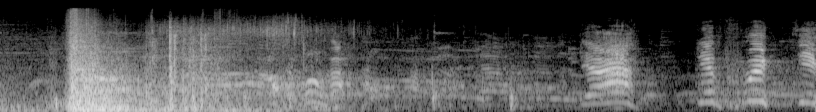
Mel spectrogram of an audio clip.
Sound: guys laughing

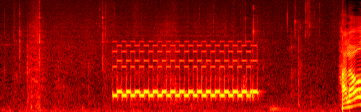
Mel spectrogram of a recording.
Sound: phone rings

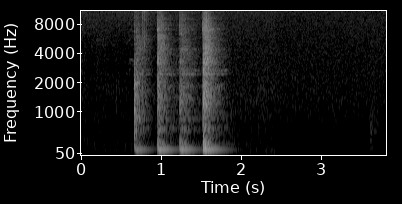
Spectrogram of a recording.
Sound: knocking

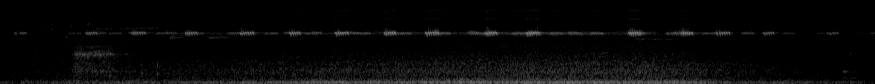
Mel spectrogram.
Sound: crickets Chirping

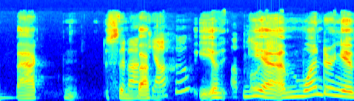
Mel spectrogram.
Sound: non-english

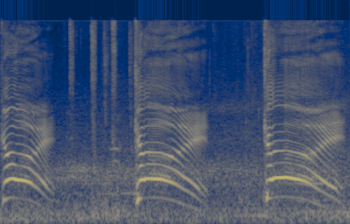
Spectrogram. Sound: kiss sound

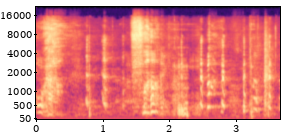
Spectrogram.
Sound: laughs

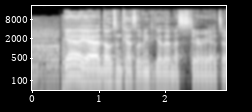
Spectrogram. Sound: record scratch

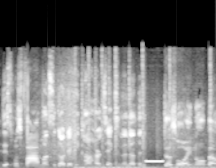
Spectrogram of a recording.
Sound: beep

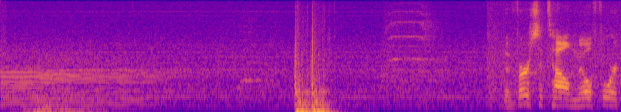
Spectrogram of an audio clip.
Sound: machining Noises

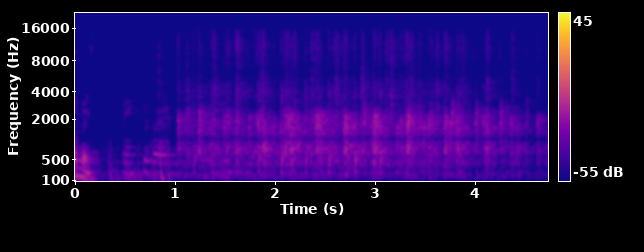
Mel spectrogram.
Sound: applause

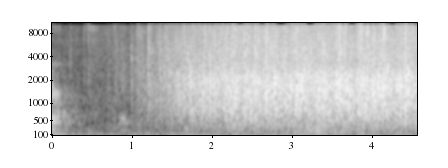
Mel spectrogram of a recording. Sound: applause

